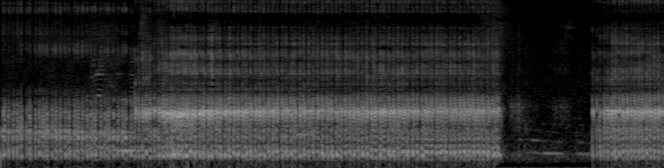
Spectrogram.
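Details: Female Chihuahua, submissive and aggressive at the same time, growling indoors to keep an item from being taken; continuous rough, vibrating growl for about five seconds, a brief pause, then resuming, with a woman talking over it.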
